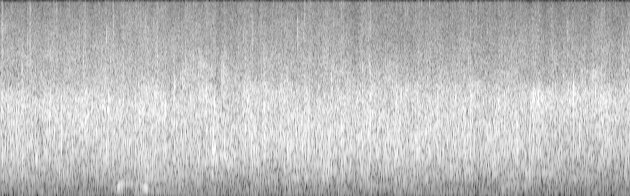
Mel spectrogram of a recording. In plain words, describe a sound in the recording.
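An audience laughs heartily.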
